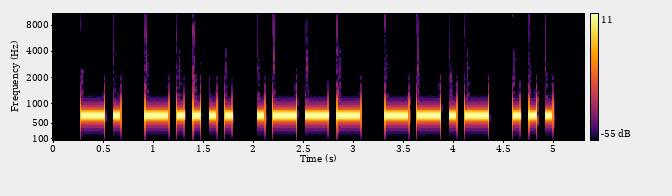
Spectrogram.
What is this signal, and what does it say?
Morse code, heard as a keyed tone, about 15 wpm, 700 Hz. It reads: N6JQS
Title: USA Callsign DE Callsign - 5 Characters - 15wpm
